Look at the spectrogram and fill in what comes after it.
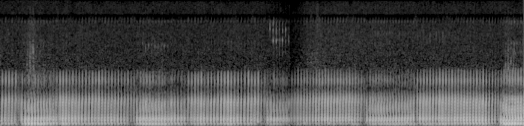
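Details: Low, vibrating purr of a female cat resting on a desk indoors, continuous and close, its rhythmic rumble pulsing in breath-length phases of about one to one and a half seconds with short dips between them.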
